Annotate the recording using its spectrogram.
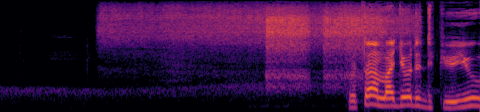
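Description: A snake hisses.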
